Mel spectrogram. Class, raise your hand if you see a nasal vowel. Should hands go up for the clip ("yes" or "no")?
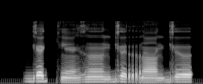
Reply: yes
